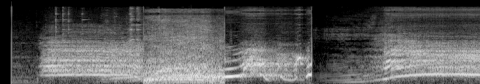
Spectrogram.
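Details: Angry bull bellowing in a pasture: a long, loud, harmonic moo held steady, a brief wavering call, then a second drawn-out bellow that slides upward in pitch and holds.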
